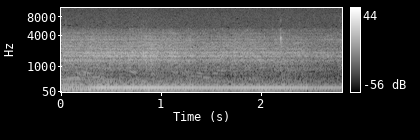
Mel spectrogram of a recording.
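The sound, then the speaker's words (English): A car engine idles after driving up to Groveland Drive, a steady low rumbling hum that holds evenly for the whole moment without revving or pausing. “Ben and I drove up to Groveland Drive and joined the search”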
